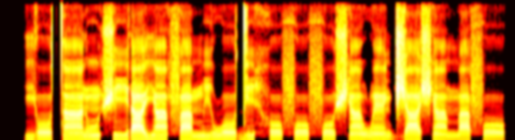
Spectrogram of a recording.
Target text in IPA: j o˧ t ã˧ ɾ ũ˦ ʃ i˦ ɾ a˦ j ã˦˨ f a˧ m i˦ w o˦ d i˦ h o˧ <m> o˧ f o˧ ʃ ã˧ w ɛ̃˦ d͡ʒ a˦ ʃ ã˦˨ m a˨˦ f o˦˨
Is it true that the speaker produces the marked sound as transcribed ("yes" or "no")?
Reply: no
